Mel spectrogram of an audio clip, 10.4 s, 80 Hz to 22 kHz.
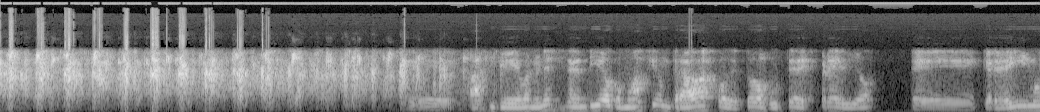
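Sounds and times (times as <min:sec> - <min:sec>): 
audience applauding: 0:00.0 - 0:05.2
speech: 0:04.7 - 0:10.3.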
